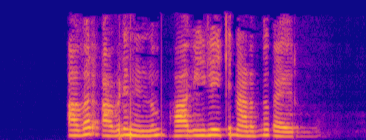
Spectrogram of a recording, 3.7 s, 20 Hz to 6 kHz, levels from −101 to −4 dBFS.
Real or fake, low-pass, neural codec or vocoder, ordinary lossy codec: fake; 5.4 kHz; codec, 16 kHz, 16 kbps, FreqCodec, smaller model; MP3, 32 kbps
